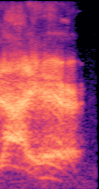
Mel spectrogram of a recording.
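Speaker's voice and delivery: very high, loud yelling shout. Retelling yelling at a creature like a stray dog: imitating a yell. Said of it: "I yelled at it like it was, like, a stray dog".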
